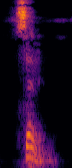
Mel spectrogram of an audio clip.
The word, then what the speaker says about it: seinen: So, the anime I watched this week is a seinen. Seinen. Again, horrible pronunciation. – We're Americans. What can you do? – No, I think it's seinen.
